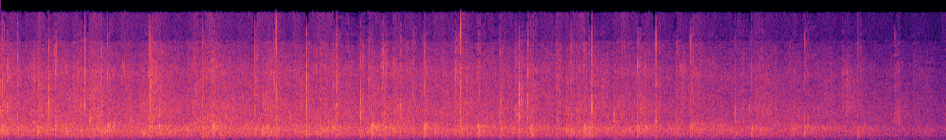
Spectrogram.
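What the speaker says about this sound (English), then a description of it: "Give yourselves a round of applause." Graduates and guests at a New York State Police basic school graduation break into loud, dense applause, a continuous roar of many hands clapping that fades gently toward the end.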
